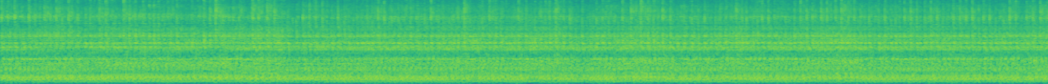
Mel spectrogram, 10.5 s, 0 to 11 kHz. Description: newly converted rcmk cr600b 57cc , to a OBR 57cc full mod , sounds awesome , sounds different , engine feels and sounds angrier ,its running rich this still needs to be run in and carbs fine tuned later , so more vids will soon follow .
